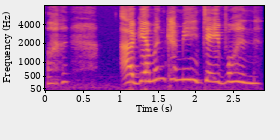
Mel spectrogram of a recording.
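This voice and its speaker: A woman playing a gentle, easily hurt young bride-to-be in a radio drama, with an Ilocano Filipino accent and a soft, hesitant delivery. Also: sits high, takes it slowly, exaggerated voice. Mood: polite, gentle.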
